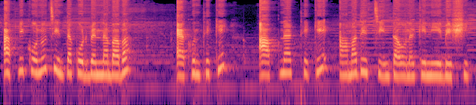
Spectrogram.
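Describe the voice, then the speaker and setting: A woman's voice: a little high, fairly even intonation, a little fast, a little mellow, close to an everyday voice. A woman playing a devoted, brave young village wife in a cartoon moral tale, speaking in an earnest, dramatic way. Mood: earnest, resolute. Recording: music under the voice.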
